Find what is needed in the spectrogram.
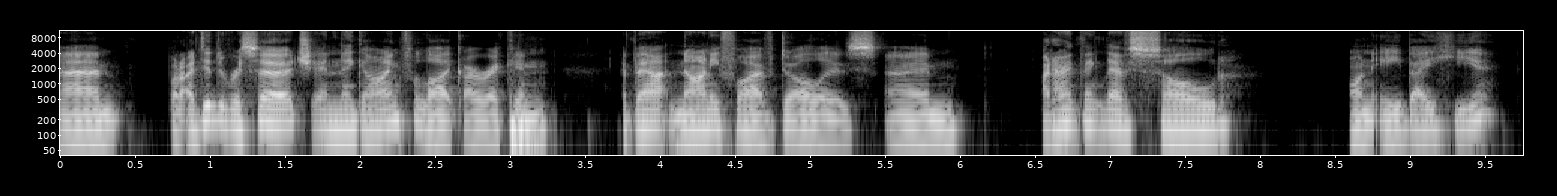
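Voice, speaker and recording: A man with an Australian accent speaks at a fairly slow pace. He leaves long, frequent pauses. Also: medium pitch for a man, ordinary pitch variation. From South Australia. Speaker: eBay reseller and vineyard worker. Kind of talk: casual haul video tutorial. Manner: casual, frequent fillers.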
